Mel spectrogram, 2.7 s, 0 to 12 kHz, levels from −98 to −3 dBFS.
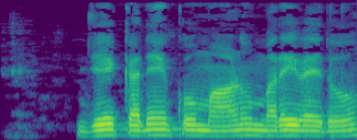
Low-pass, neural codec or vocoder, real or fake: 10.8 kHz; none; real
